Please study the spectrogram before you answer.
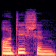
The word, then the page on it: audition: American English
